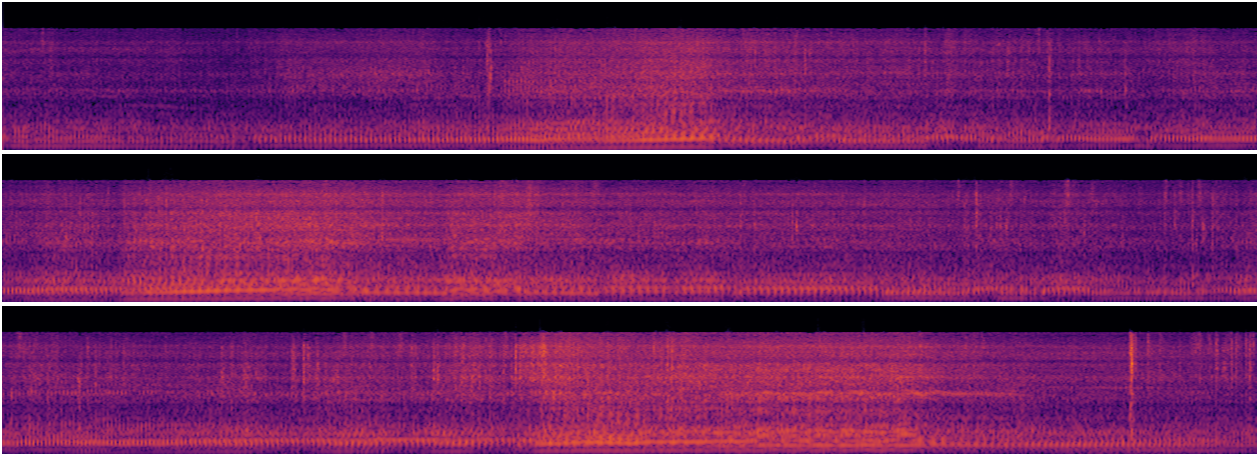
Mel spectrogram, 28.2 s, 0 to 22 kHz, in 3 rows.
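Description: Yamaha XT225 dual-sport motorcycle's single-cylinder four-stroke engine running under way, its pitch rising and falling with the throttle over rough ground. It climbs to louder surges about 4, 11 and 23 seconds in.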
